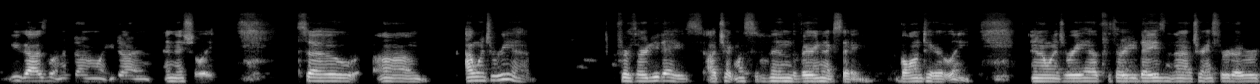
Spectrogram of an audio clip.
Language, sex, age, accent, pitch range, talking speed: English, female, 20-39, American, 140-180 Hz, 190 wpm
